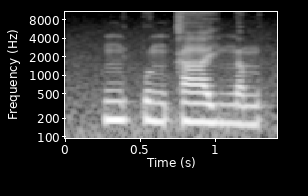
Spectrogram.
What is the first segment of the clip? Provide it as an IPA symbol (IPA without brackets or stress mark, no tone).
ŋ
